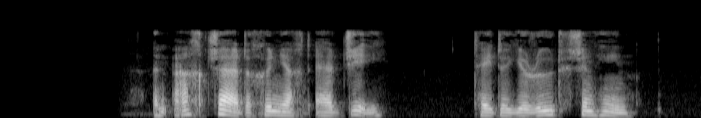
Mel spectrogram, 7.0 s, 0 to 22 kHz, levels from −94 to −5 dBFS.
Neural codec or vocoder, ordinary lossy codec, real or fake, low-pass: none; AAC, 64 kbps; real; 7.2 kHz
